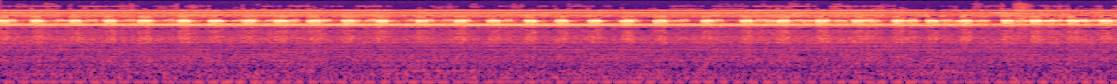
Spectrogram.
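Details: Grass insect sound played as study white noise: continuous shrill chirping in rapid, even pulses, unbroken throughout, over a soft low hum.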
